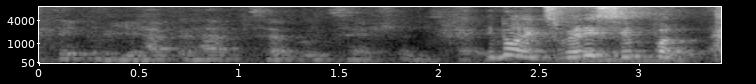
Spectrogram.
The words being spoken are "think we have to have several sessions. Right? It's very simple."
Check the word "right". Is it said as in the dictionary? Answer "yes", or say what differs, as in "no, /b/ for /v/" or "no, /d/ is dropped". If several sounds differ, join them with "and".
no, /t/ is dropped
